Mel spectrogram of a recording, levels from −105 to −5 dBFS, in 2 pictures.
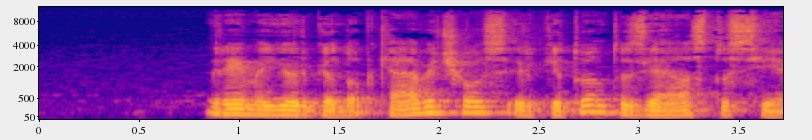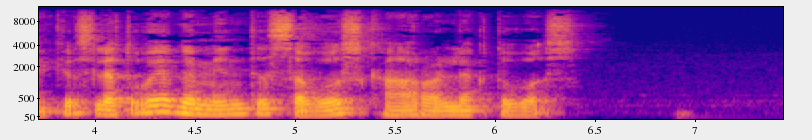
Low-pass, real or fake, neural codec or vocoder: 10.8 kHz; real; none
